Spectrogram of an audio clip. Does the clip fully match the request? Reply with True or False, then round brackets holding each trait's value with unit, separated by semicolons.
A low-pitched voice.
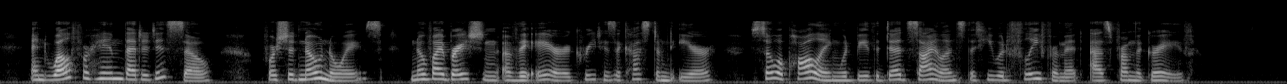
False (205 Hz)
